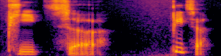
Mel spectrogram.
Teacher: the second vowel uhuh is a short sound like cup and up not an open Sound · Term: relax uh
